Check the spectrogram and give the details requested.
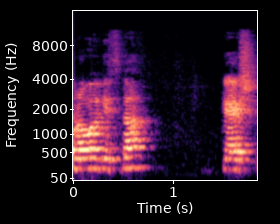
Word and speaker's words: cache: पढ़ना इसको क्या है कैश, इसका उच्चारण क्या होगा कैश। ठीक है लिखा क्या है सी ए सी एच ई, पर इसका प्रोनाउंसिएशन कैसे करेंगे कैश, सी ए एस एच।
